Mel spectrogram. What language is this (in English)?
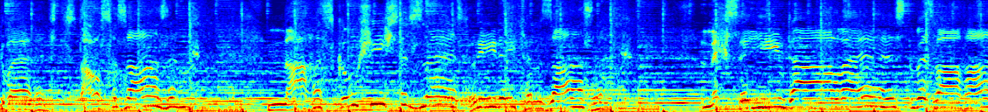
Czech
